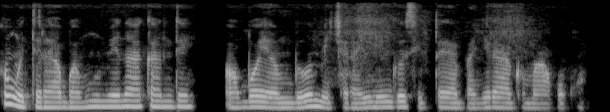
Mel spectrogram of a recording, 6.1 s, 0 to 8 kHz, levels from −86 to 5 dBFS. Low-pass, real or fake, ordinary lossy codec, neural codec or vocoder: 7.2 kHz; real; none; none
